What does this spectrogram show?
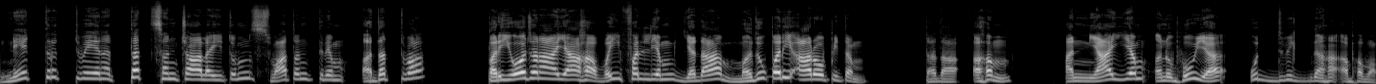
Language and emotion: Sanskrit, angry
